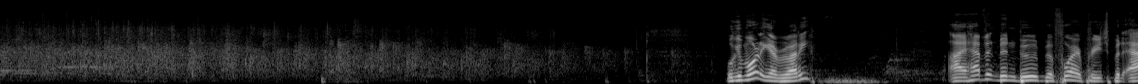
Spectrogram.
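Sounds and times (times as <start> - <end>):
audience applause and cheering: 0.0 - 6.9
speech: 7.3 - 8.2, 9.5 - 11.3.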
